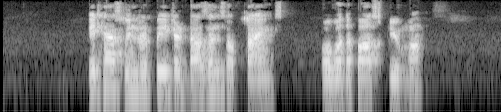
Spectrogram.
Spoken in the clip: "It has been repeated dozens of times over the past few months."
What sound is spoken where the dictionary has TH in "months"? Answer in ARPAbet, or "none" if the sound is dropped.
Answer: T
